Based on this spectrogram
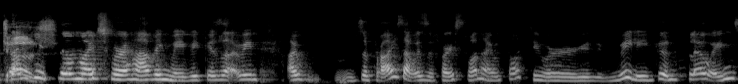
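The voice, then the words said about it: Slight Irish lilt, Belgian undertone. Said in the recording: “I detected a little bit of an Irish accent in there, as well as is it Dutch as well? ... I detected an Irish lilt in there.”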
